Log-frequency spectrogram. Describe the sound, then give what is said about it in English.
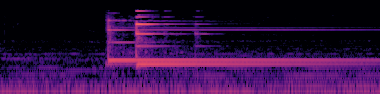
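A doorbell chimes once with a two-tone ding-dong, the bright tones ringing out slowly over a low background hum. “The doorbell sent a zap of adrenaline through Kara's body.”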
